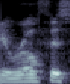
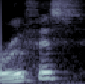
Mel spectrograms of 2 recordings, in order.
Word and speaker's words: Rofis: It does say Rofis on the side, or Rufus, either way you want to pronounce it.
